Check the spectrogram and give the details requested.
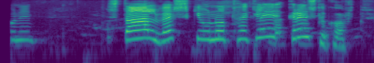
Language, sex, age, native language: Icelandic, female, 18-19, Icelandic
